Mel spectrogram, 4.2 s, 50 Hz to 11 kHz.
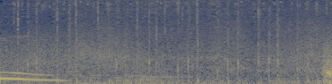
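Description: Galloping hooves of the horse Roach in the video game The Witcher 3 on Death March difficulty, a steady clip-clop rhythm running throughout, with a brief whinny-like tone near the start and no talk.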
